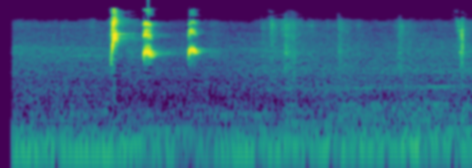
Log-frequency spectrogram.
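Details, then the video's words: A green-winged saltator singing in the morning gives three short, clear whistled notes in quick succession over a low hum of distant traffic. "TRINCA FERRO BARUC CANTANDO PELA MANHA"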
